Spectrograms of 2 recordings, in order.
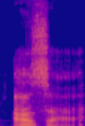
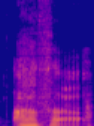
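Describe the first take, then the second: First: The middle consonant is not a 'th' sound. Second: The middle consonant is a 'th' sound. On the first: The speaker calls it wrong. "We do not say" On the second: The speaker calls it right. "we say other. The letters T and H. The sound is th"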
